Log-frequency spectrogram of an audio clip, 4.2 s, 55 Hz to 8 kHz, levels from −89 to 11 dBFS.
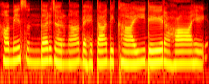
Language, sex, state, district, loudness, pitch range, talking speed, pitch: Hindi, female, Madhya Pradesh, Dhar, -13 LUFS, 195-210 Hz, 115 wpm, 200 Hz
